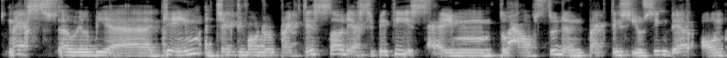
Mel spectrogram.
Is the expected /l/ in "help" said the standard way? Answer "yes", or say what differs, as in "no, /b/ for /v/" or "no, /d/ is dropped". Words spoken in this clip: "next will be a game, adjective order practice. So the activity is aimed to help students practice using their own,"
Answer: yes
